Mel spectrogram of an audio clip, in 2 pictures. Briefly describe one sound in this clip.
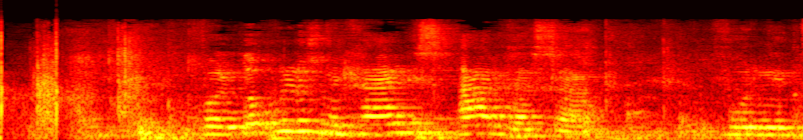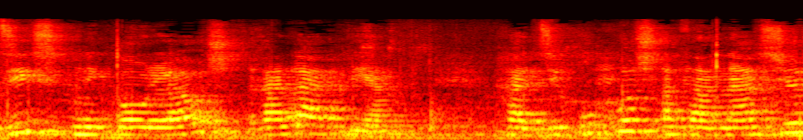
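A woman speaks through a microphone and loudspeaker.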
